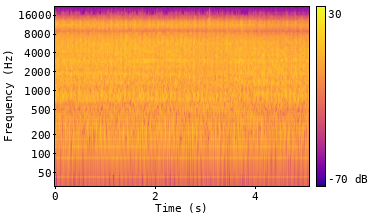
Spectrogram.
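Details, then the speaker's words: Case 1175 tractor diesel, parked 15 years, restarted: even steady idle with regular low beat, no knocks, faint turbo whistle and normal haze; sounds smooth, normal diesel idle. "Let's fire it up again and listen to it. Oh, it's just so smooth."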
